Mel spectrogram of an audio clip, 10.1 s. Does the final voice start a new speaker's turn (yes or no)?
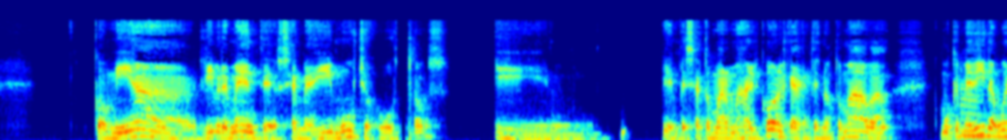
no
